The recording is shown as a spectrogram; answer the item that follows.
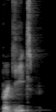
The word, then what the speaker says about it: Birgit: And then the first name is B-I-R-G-I-T. – Brigitte.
